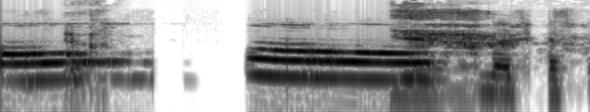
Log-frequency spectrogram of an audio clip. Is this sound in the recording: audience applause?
no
